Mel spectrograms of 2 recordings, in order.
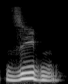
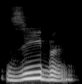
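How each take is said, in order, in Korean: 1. 끝소리는 약한 음절성 n으로 흐리게 발음합니다. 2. 끝소리는 약한 음절성 n으로 흐리게 발음합니다.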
